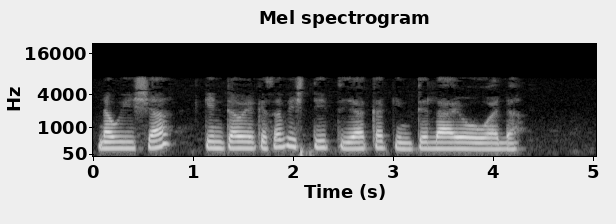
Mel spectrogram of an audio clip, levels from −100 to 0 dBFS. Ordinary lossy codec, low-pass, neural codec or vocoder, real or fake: MP3, 96 kbps; 7.2 kHz; none; real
